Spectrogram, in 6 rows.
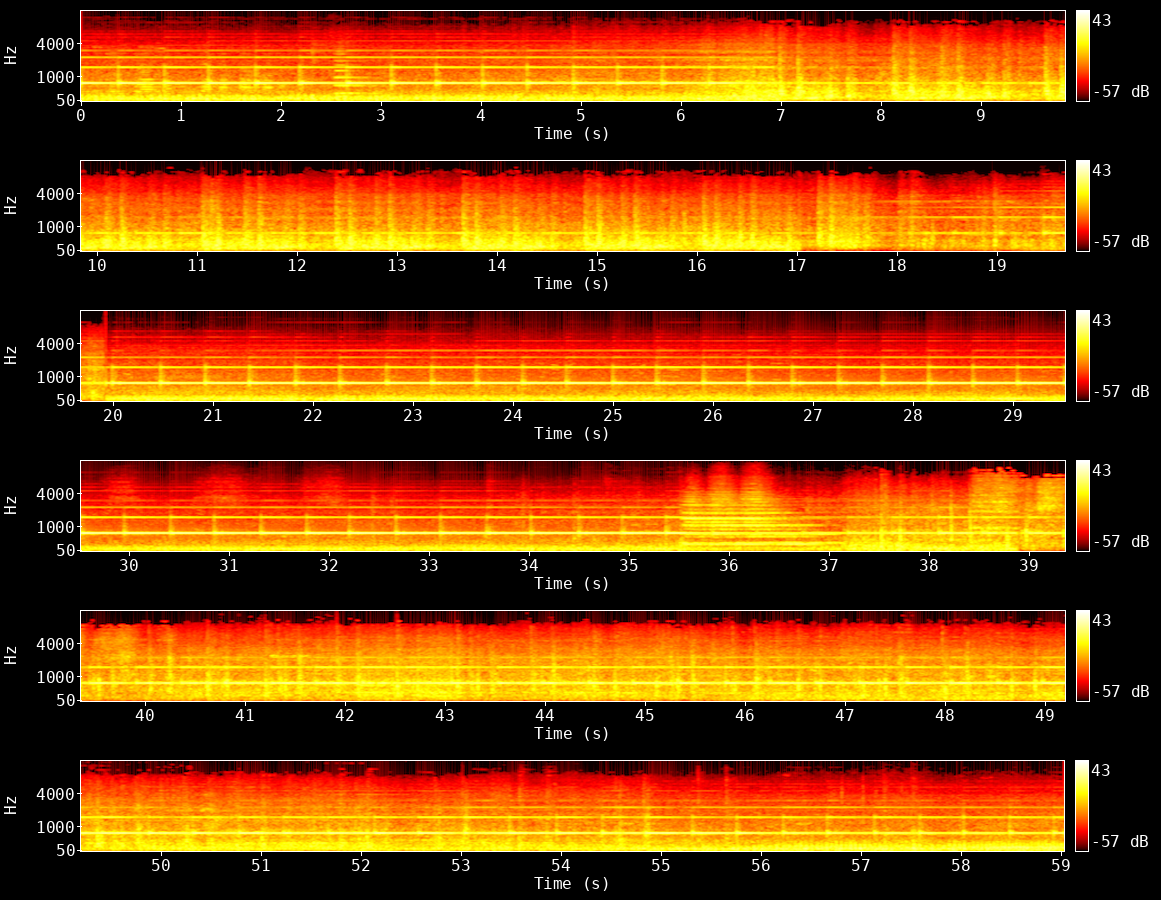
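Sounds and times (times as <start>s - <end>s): level-crossing alarm: 0.0s - 59.0s
train horn: 2.2s - 3.2s, 30.7s - 31.2s, 35.4s - 37.5s
train wheels clattering: 6.4s - 20.0s, 37.2s - 55.8s.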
